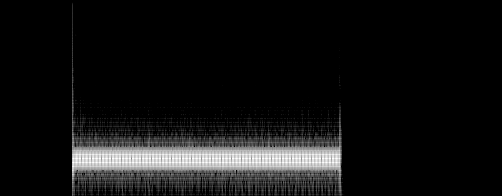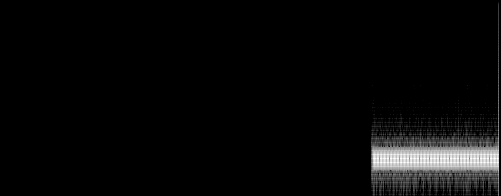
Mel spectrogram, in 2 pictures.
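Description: A telephone call transfer tone as a call is forwarded to a quality department: a loud, steady mid-pitched buzz sounds for about two seconds, then four seconds of silence, then the tone returns. No one speaks.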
